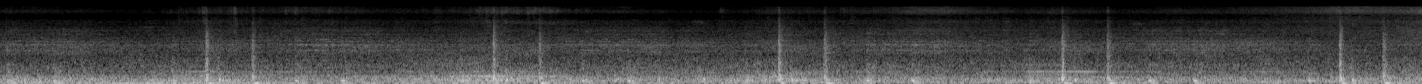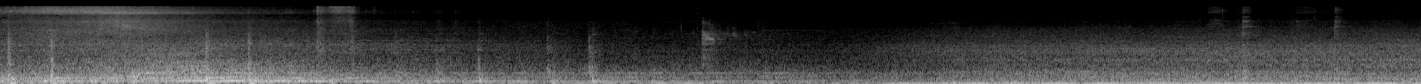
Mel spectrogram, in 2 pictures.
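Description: TGV high-speed train rolling slowly past, its wheels clicking over rail joints every second or so over a steady rumble. The noise swells with a hiss and hum as the end of the train goes by about halfway through, then dies away, with a brief wheel squeal a few seconds later.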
